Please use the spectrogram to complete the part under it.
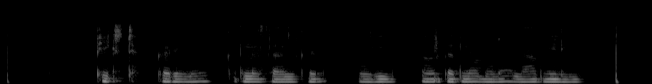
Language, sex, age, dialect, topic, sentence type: Chhattisgarhi, male, 18-24, Northern/Bhandar, banking, question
